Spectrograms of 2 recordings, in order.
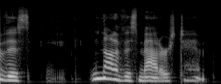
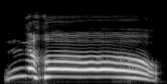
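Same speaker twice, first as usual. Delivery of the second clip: long, high, loud wail of no; dramatic shout; 11 semitones higher, 9 dB louder than usual. Acted. Streamer crying out in refusal, dramatic shout. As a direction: cry it out at full force, drawn out.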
